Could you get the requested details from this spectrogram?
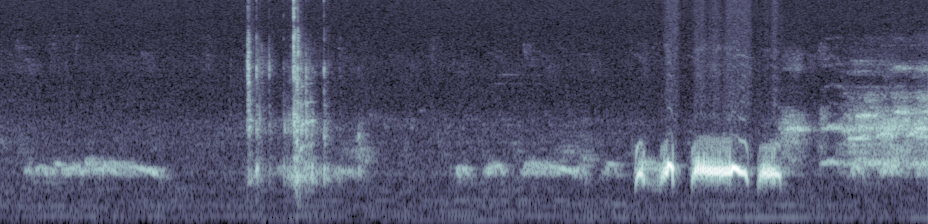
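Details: Decoy spotted dove with soft low coos early on, then a loud phrase of two short notes and a long coo, followed by a higher, buzzier sound at the end.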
